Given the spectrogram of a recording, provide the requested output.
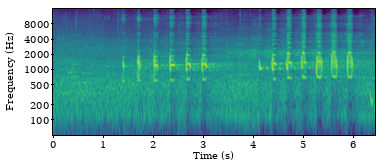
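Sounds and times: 
turkey yelps: 1.4s - 3.3s, 4.1s - 6.2s.

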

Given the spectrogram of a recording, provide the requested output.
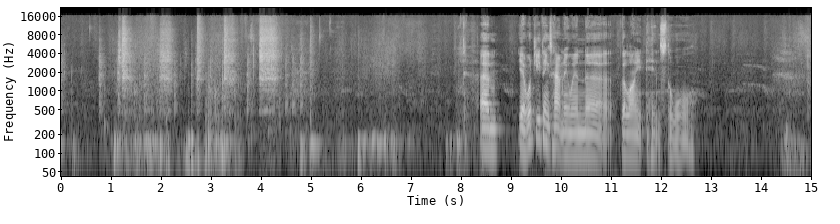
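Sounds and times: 
door hinges creaking: 1.0s - 5.0s
speech: 8.4s - 12.8s.

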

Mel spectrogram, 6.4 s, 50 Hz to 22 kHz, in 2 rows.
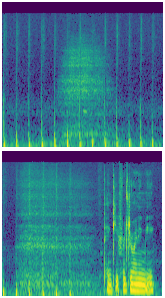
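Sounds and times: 
fingertips tapping on the sternum: 0.0s - 5.9s
breathy hiss: 1.0s - 2.4s, 3.4s - 5.2s
speech: 5.3s - 6.4s.

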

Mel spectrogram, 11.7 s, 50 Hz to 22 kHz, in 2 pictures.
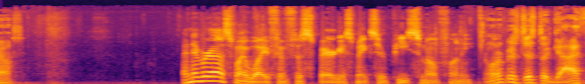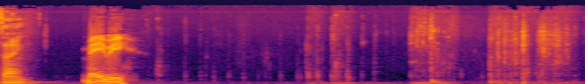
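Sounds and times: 
speech: 0.0s - 0.3s, 1.8s - 7.2s
person chugging water: 7.4s - 10.4s.

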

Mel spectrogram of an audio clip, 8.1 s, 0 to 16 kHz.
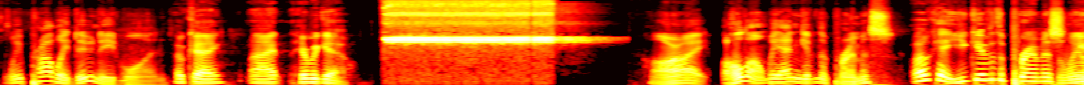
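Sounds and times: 
speech: 0.0s - 3.1s, 4.9s - 8.1s
shrill whistle blast: 2.9s - 4.7s.

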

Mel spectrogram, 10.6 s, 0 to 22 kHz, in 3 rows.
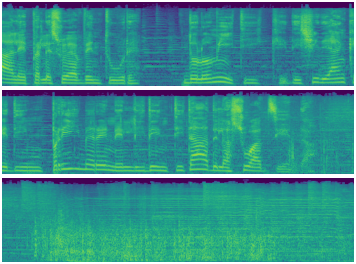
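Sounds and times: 
speech: 0.0s - 7.9s
rolling thunder from a lightning strike: 6.4s - 10.5s.

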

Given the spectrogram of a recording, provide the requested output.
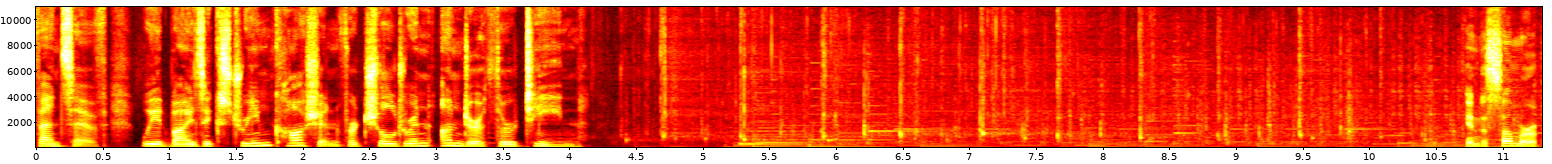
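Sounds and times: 
speech: 0.0s - 4.2s, 10.7s - 11.2s
horse hooves clip-clopping: 4.2s - 11.2s
low rumbling street background: 4.6s - 11.2s.

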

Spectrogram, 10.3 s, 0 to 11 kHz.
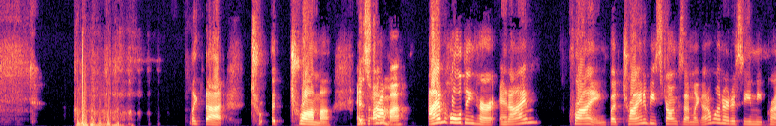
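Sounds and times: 
speech: 1.0s - 1.3s, 2.6s - 10.3s
person imitating heavy breathing of a baby girl: 1.0s - 2.0s.

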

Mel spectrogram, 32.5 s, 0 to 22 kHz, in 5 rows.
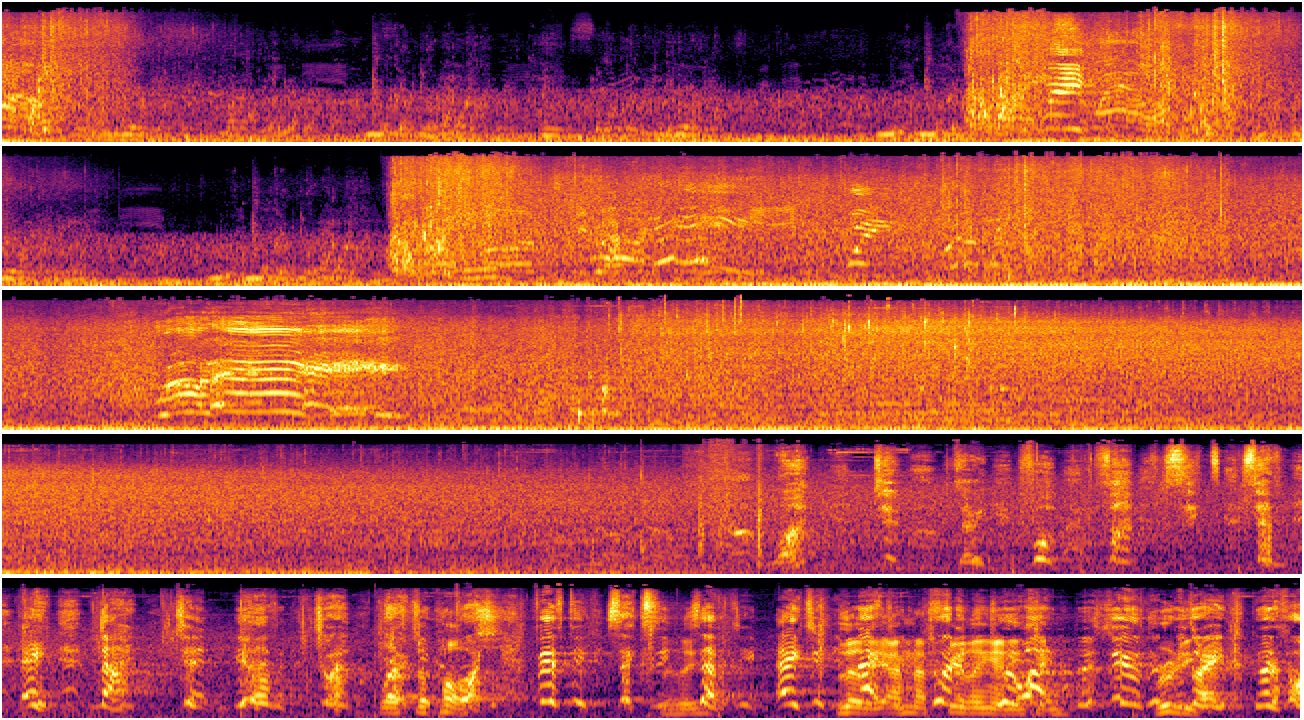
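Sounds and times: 
strong rushing water current: 0.0s - 2.8s, 4.4s - 7.0s, 7.6s - 26.6s
faint warbling tones: 0.0s - 25.1s
speech: 28.2s - 28.4s, 29.4s - 32.4s.

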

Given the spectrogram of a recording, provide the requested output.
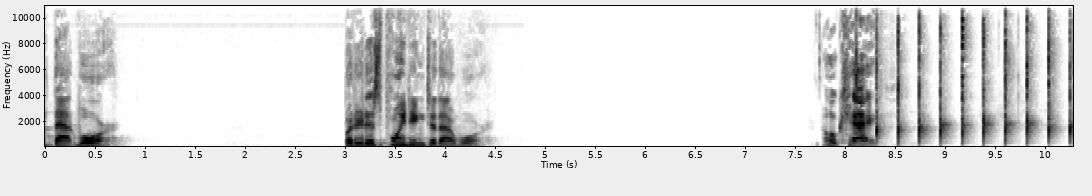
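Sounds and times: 
speech: 0.1s - 0.8s, 3.0s - 4.4s, 7.8s - 8.4s
crisp hand claps in a steady rhythm: 8.2s - 10.2s.

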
